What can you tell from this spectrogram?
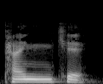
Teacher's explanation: نونشو تلفظ نمی کنیم، در حقیقت اخفا میکنیم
